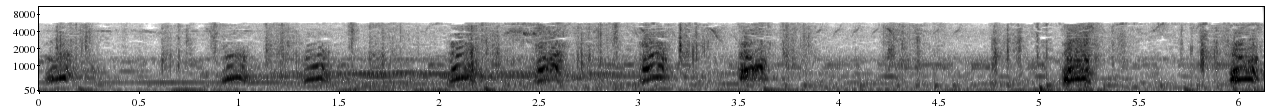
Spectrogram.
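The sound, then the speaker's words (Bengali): A pet dog that has turned aggressive barks repeatedly near a dog house, with sharp, loud barks in irregular bursts and faint whimpering tones between them. “ওই dog হাউসটা দিয়ে যাচ্ছি আমি, পোষা কুকুরটা violent হয়ে গেছে, ওকে tranquilliser দাও।”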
